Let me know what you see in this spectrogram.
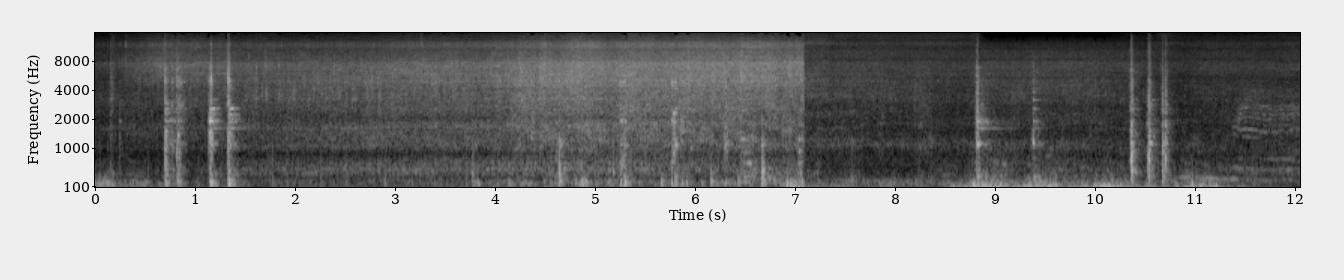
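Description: Okra frying in a metal pot on a wood-fired mud stove, stirred with a metal ladle. The ladle clinks against the pot a few times, then a sizzle grows louder and cuts off suddenly about seven seconds in. A low rumble and a few more clinks follow near the end.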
